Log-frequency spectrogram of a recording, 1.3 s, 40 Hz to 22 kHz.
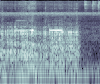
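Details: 1987 Toyota Supra no-crank, no-start, key on: two short high-pitched beeps then silence, no cranking; owner suspects anti-theft system, beep source unknown.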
